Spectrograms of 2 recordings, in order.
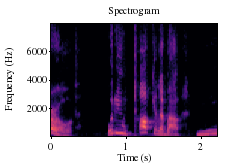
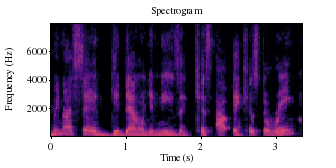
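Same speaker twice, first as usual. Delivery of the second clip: ordinary delivery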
